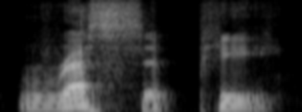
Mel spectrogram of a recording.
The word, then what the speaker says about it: recipe: also don't forget that word is recipe the pronunciation is recipe many English Learners make a lot of mistakes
